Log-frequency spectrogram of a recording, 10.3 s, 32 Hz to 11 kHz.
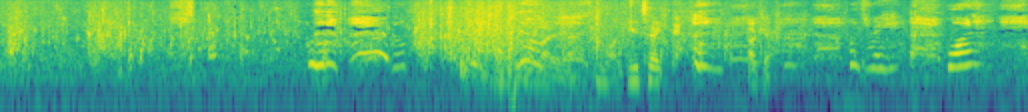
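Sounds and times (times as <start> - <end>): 
sea water splashing against the shore: 0.0 - 8.0
speech: 6.2 - 10.0.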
